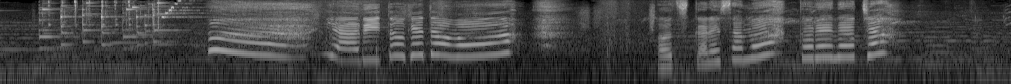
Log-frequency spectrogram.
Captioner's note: phew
